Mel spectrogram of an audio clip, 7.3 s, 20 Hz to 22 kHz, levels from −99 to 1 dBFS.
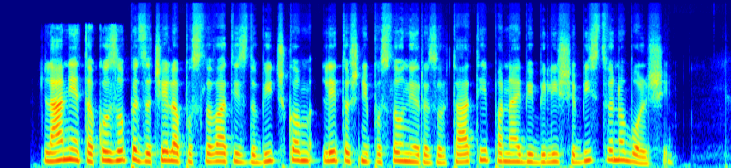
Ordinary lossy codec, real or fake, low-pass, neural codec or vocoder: Opus, 32 kbps; fake; 19.8 kHz; autoencoder, 48 kHz, 128 numbers a frame, DAC-VAE, trained on Japanese speech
